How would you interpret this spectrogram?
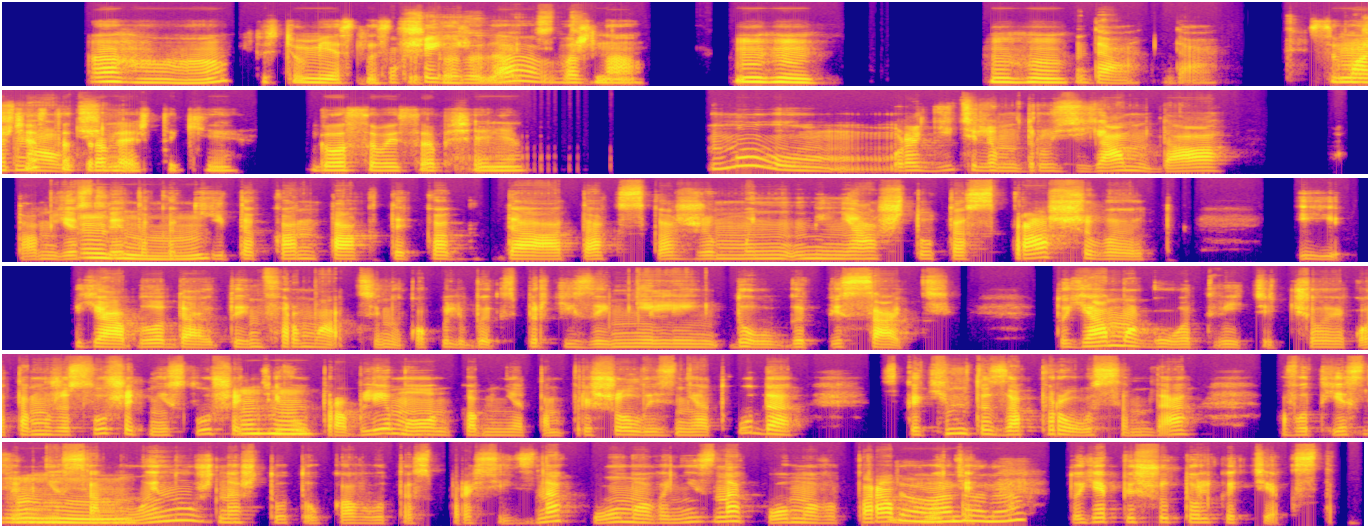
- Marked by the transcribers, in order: other background noise; tapping
- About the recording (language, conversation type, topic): Russian, podcast, Что важно учитывать при общении в интернете и в мессенджерах?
